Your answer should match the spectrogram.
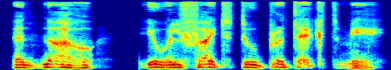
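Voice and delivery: lightly voiced, weary, bitter god; a hint of a broken ancient god; frail god voice. Crippled god speaks.

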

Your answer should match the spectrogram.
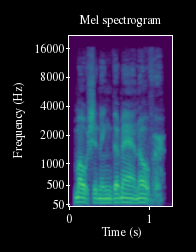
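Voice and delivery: usual speaking voice

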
